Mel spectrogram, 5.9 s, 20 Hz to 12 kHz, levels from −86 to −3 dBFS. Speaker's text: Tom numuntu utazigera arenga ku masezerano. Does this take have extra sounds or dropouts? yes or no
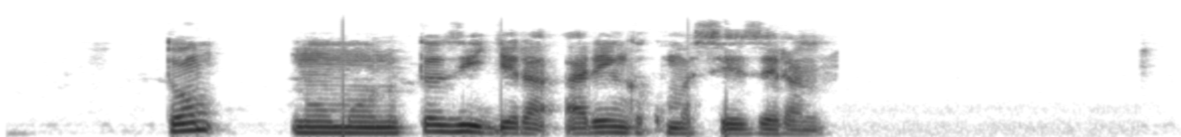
no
